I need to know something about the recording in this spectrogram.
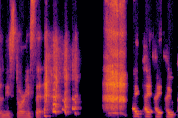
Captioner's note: laughs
